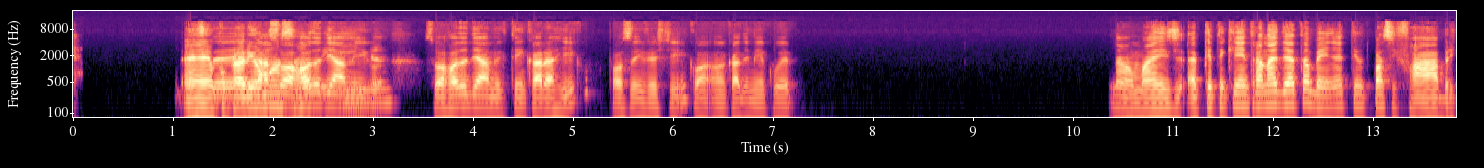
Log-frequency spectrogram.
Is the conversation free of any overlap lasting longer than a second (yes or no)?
no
